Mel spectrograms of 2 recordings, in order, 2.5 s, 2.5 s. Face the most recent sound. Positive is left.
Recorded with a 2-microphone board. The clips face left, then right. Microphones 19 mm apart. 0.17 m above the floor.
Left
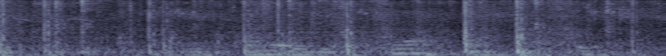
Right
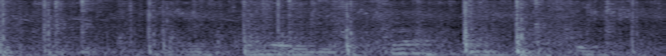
turn(degrees=-45)  # may be behind; listen again after turning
